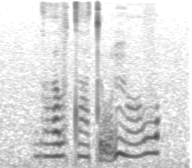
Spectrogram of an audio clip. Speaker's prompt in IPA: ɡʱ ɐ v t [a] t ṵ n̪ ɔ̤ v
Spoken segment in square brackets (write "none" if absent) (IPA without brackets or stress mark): a̤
